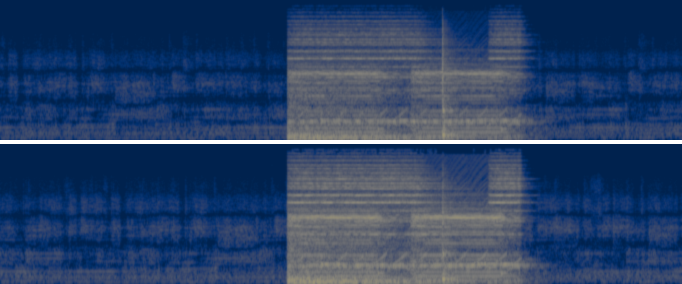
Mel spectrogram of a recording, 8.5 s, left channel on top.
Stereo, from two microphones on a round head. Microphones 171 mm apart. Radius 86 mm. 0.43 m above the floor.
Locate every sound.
3.6 s an alarm: 20° right (ahead or behind), 0.5 m
5.5 s tapping: 30° left (ahead or behind), 0.6 m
